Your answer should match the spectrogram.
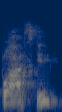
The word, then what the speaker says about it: Blaskie: your last name's pronounced Blasky?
